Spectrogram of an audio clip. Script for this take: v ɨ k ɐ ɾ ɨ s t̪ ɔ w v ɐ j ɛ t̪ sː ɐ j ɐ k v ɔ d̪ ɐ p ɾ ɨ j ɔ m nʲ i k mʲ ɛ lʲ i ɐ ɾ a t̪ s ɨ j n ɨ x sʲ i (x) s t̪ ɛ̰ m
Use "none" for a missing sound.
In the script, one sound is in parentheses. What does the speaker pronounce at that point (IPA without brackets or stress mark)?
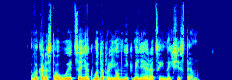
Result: none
